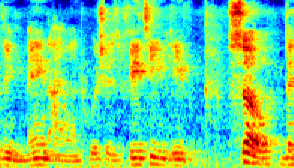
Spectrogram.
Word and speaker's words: Viti: So the name Fiji is actually the anglicized version of a mispronunciation of the actual name of the island nation, which is Viti, as the locals call it.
